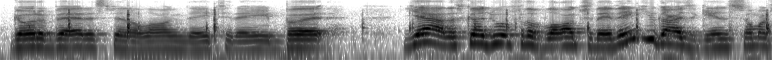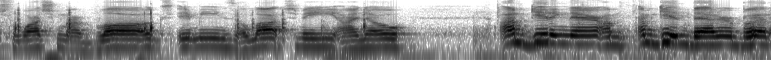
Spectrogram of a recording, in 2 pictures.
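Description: A man's voice: fairly high pitch, background noise. A young man hosting a casual vlog, upbeat and self-mocking, talking to his viewers. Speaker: vlogger host. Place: car and apartment hallway. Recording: music playing behind.

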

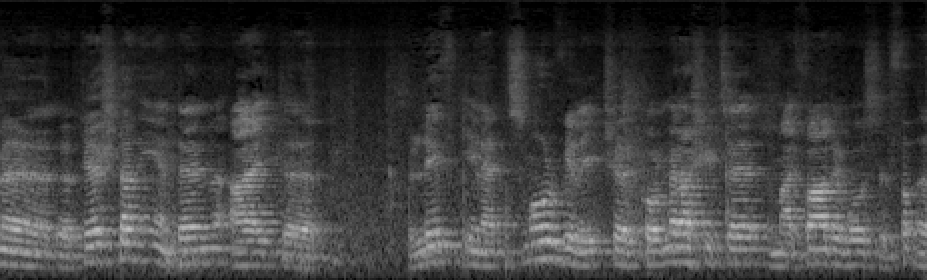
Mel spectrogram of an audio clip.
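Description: A man's voice: on the high side, fairly bright tone, distant mic, slight background noise. Older man lecturing in an echoey hall. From Slovakia. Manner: halting, many filler pauses. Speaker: guest speaker. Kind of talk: public lecture. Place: school hall. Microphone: stand mic, recorded from far camera.

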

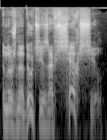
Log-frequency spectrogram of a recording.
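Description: A man's voice: mid-range voice, big pitch swings, takes it slowly, bright, forceful tone, no room sound, clean studio sound, heavily acted. A man voicing a jolly, boastful grown-up daddy pig in a children's cartoon dub, hearty and self-satisfied.

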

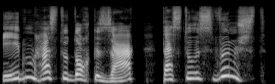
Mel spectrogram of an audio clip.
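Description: A woman voicing a cheeky, stubborn, childlike magical creature in an audiobook, with a high, bright voice and an insistent, excitable way of talking. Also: normal speed, dry recording, studio quality. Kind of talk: audiobook character reading.

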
